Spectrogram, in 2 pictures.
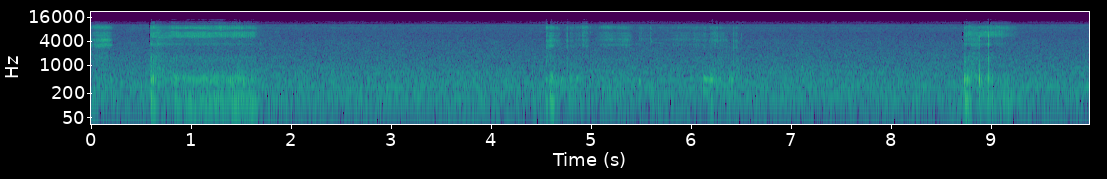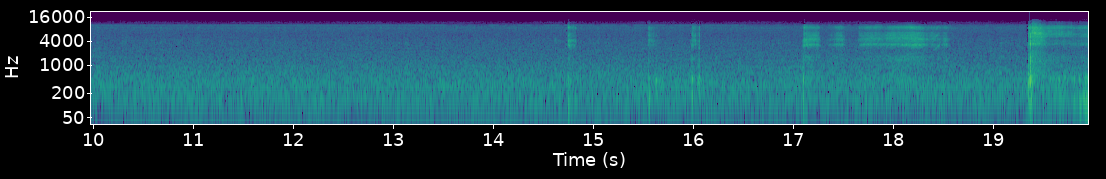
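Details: Tucker, a pet dog, snoring while asleep: long quiet stretches broken by short, scattered bursts of breathy, rasping snorts and snuffles, a few louder ones near the end.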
